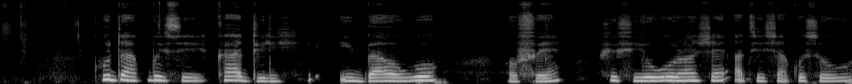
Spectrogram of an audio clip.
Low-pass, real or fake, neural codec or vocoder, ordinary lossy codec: none; fake; vocoder, 48 kHz, 128 mel bands, Vocos; none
